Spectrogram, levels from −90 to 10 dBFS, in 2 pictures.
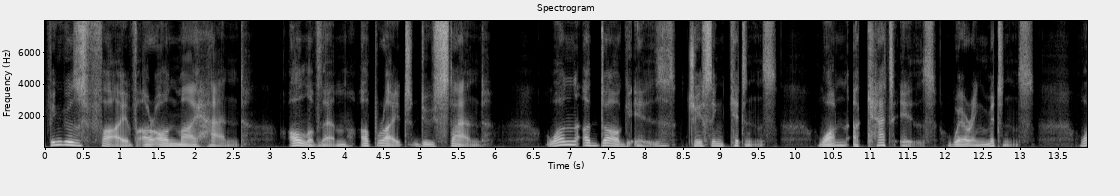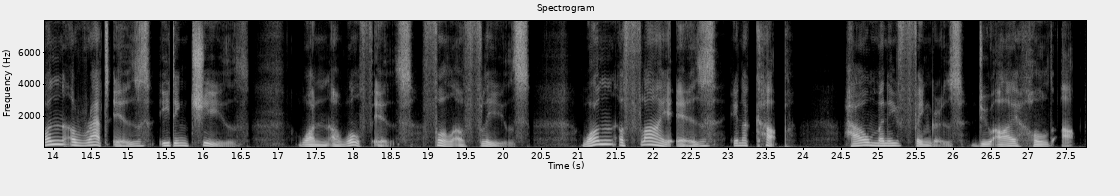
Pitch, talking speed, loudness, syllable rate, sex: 125 Hz, 110 wpm, -21 LUFS, 3.1 syllables/s, male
